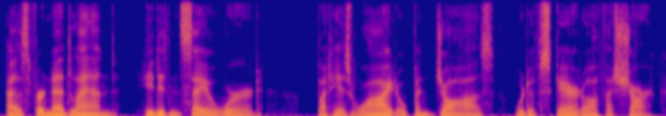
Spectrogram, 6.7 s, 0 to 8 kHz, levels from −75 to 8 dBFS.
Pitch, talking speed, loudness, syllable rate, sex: 105 Hz, 180 wpm, -21 LUFS, 3.9 syllables/s, male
